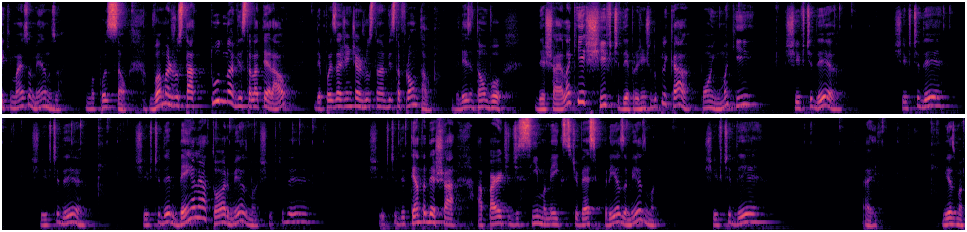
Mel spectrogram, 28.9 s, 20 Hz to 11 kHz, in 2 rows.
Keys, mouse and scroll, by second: 0.3 click, 2.4-3.2 shift+middle drag, 3.2-4.4 scroll down 3, 4.4-5.1 scroll down 1, 5.1-5.8 shift+middle drag, 5.8 scroll up 2, 6.1-7.4 shift+middle drag, 7.4-8.1 scroll down 1, 8.1 scroll up 2, 9.7 shift+d, 11.6-12.2 shift+middle drag, 12.2 shift+d, 13.2-13.9 shift+middle drag, 13.9 shift+d, 15.0-15.3 shift+middle drag, 15.3 shift+d, 16.5-16.9 shift+middle drag, 16.9 shift+d, 18.4-18.7 shift+middle drag, 18.7 shift+d, 19.6 shift+middle click, 20.1 shift+d, 21.2 scroll up 4, 21.5-21.9 shift+middle drag, 21.9 scroll up 4, 23.7 g, 24.5-25.0 scroll down 9, 25.0-25.8 shift+middle drag, 25.8 shift+d, 27.2 scroll down 2, 27.5-28.6 shift+middle drag, 28.6 scroll up 2.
